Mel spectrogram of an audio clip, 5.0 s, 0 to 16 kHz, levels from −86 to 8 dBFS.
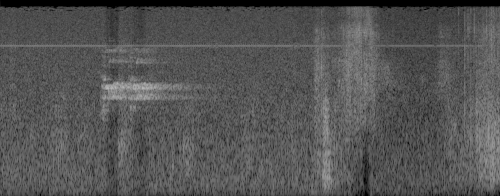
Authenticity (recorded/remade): recorded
